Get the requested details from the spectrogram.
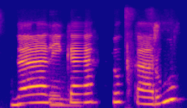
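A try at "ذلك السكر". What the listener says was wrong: Sinnya juga tasdid, Bu, karena al-syam siyah.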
